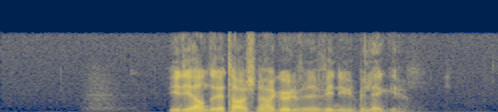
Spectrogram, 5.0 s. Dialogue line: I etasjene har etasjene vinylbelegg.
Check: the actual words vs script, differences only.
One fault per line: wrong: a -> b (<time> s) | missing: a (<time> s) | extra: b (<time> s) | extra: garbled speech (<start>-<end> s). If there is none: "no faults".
extra: de andre (1.8 s)
wrong: etasjene -> gulvene (2.8 s)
